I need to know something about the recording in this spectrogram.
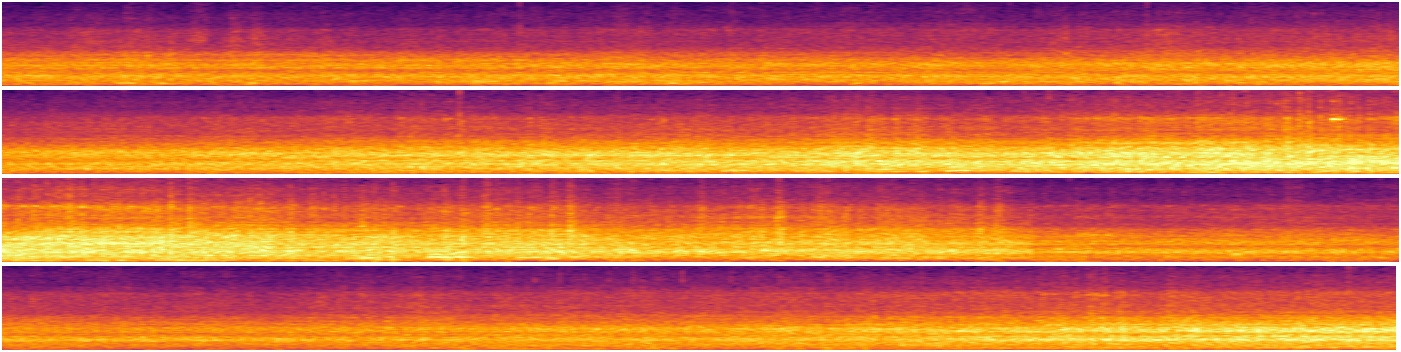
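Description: A small steam locomotive hisses and chuffs steadily as it pulls along a track.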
